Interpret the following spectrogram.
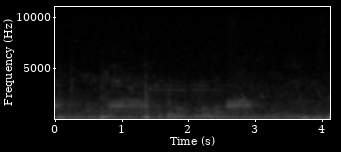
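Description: A bird calling: three short calls about a second and a half apart, over low voices talking.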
